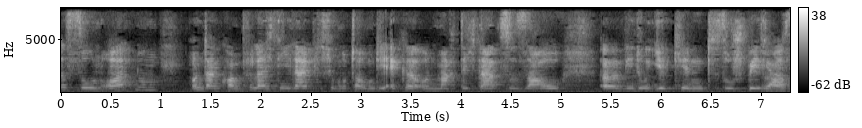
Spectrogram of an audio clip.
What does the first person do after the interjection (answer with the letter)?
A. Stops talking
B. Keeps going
A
